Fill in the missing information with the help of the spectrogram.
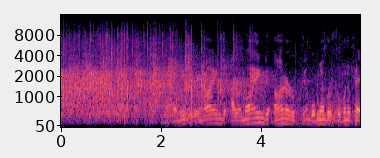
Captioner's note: some Applause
